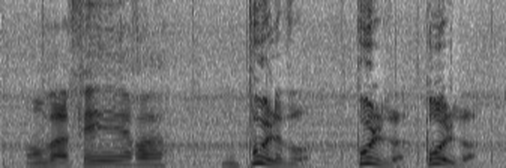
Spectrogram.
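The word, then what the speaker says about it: polvo: Poulve. C'est ça qui se prononce comme ça en portugais.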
